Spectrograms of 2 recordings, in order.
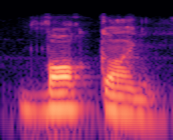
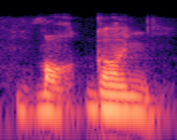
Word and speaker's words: Bourgogne: La Borgoña en español es Bourgogne. Esa G con una N funge como una ñ. Entonces es Bourgogne.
